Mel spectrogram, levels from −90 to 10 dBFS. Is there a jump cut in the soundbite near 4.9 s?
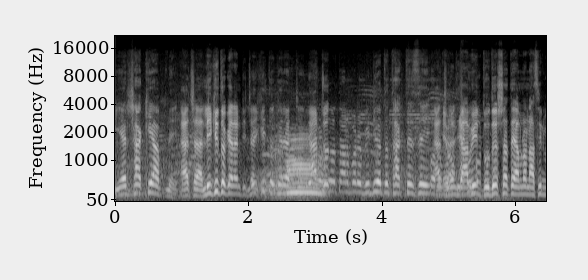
yes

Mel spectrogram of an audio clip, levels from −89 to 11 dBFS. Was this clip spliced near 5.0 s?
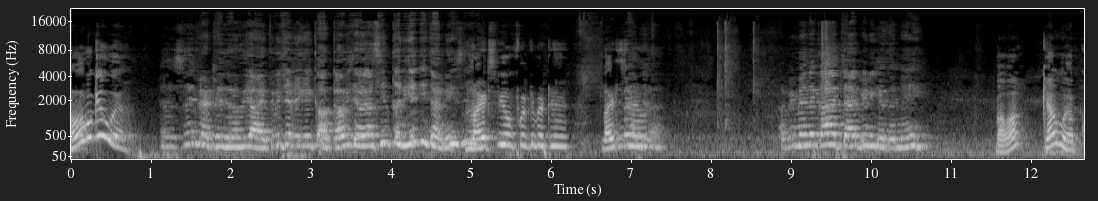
no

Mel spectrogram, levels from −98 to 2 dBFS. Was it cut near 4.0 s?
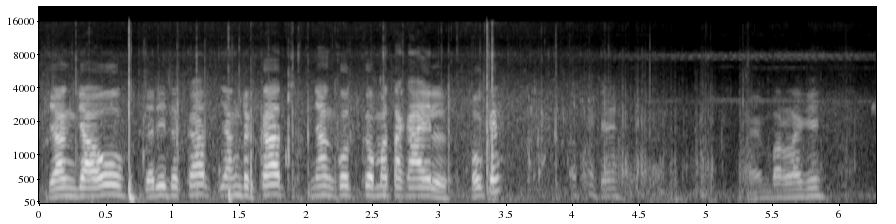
yes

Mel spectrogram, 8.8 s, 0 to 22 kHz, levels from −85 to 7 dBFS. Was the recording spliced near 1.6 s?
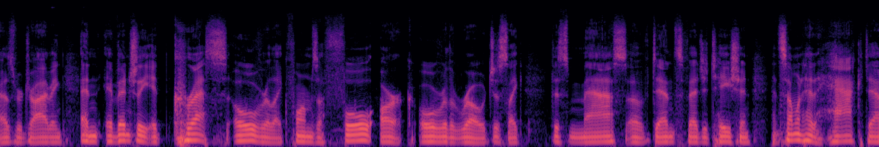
yes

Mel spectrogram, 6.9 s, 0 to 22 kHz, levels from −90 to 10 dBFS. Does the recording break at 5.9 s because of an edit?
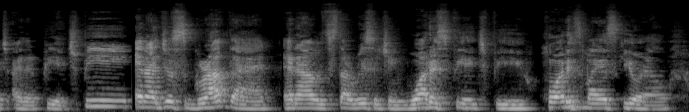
no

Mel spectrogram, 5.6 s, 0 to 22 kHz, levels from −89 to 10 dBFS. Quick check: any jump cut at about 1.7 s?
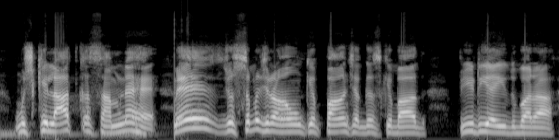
yes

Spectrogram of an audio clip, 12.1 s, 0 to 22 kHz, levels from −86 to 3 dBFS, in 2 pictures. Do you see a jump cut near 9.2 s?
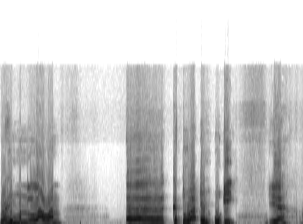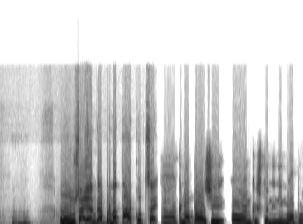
yes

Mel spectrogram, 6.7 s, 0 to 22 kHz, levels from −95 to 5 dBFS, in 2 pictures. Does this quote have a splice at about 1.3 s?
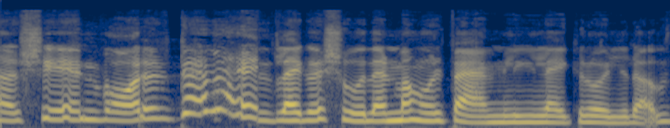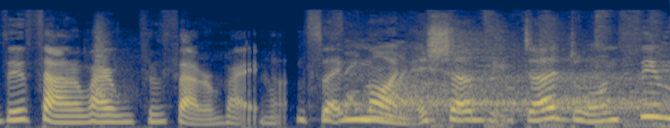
yes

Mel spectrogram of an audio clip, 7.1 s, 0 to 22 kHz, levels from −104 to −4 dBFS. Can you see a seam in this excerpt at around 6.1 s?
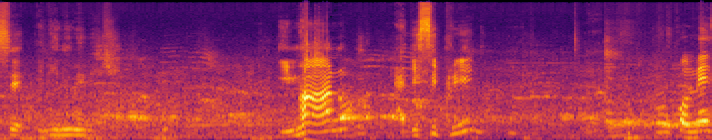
yes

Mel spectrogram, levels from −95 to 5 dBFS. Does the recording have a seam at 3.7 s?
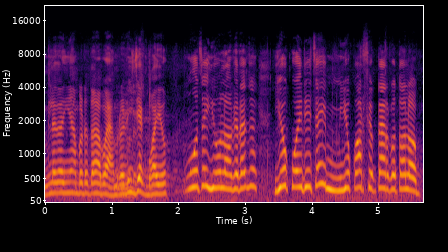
no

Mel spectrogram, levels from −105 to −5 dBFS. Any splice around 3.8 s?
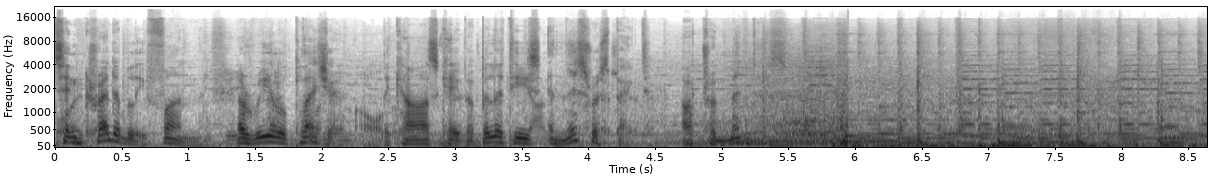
no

